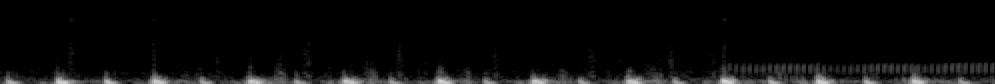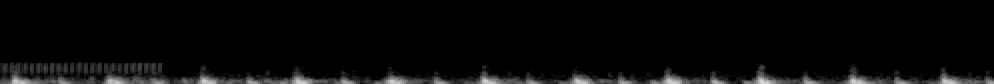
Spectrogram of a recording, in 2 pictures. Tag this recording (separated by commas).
Heart sounds, Throbbing, Hum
